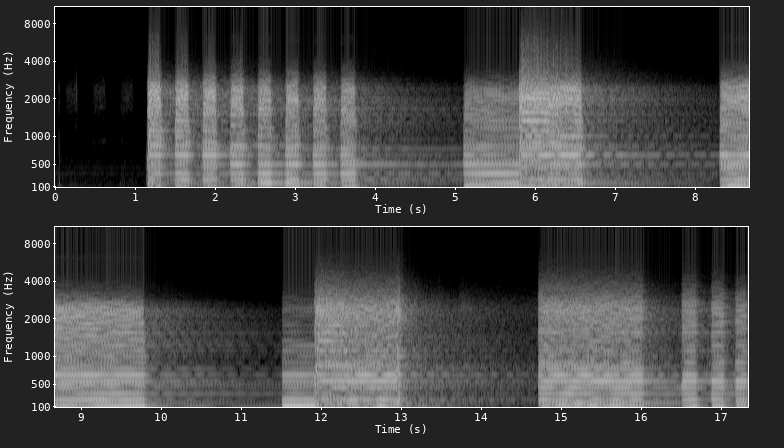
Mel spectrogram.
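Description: Overdriven electric guitar chords through an optical tremolo pedal, chopped on and off: a fast choppy pulse about three times a second at first, then a slow pulse where the chord comes in loud for about a second and a half every three seconds and falls back in between.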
